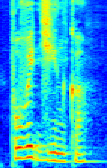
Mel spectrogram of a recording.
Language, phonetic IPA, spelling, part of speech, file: Ukrainian, [pɔʋeˈdʲinkɐ], поведінка, noun, Uk-поведінка.ogg
- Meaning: 1. behaviour (UK), behavior (US), conduct 2. demeanour (UK), demeanor (US)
